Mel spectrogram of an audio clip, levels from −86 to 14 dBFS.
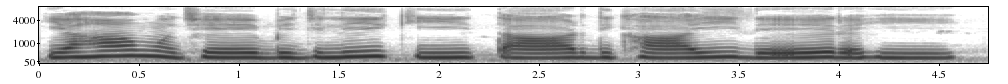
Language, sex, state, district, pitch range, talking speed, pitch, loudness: Hindi, female, Madhya Pradesh, Katni, 210-230 Hz, 100 wpm, 215 Hz, -13 LUFS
